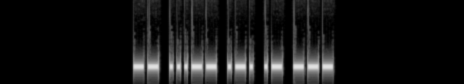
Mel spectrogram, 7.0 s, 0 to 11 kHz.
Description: Morse code, heard as a keyed tone, about 22 wpm, 700 Hz. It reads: M3RAO
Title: DXCC-100 Call Signs - 5 Characters - Repeated 3x - 22wpm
